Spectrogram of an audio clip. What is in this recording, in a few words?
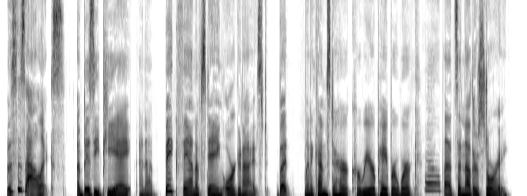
Confident Relatable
